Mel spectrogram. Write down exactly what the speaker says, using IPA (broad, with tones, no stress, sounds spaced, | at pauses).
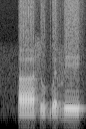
aː˨ z ʊ˨ ɡʷ ɛ˨ v e˦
